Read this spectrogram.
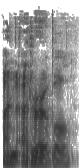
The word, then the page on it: unutterable: American English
